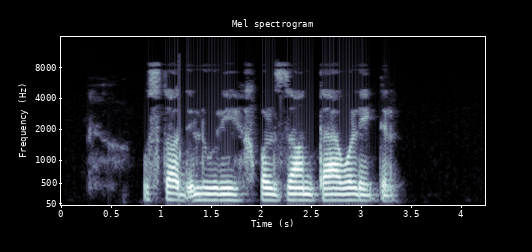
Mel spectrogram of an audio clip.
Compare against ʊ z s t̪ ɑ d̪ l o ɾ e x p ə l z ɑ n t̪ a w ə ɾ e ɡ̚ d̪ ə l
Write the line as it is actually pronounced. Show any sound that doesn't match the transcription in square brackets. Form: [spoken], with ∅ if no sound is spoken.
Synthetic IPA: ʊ [∅] s t̪ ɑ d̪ l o ɾ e x p ə l z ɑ n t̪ a w ə [l] e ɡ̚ d̪ ə l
